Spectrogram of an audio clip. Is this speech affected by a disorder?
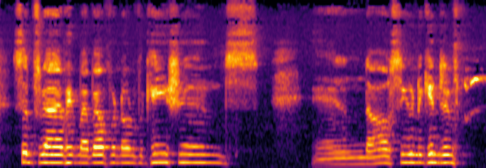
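Yes: cerebral palsy, severe; spastic type.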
